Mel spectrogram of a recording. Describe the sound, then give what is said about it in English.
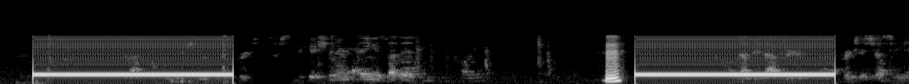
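Two long, steady telephone tones, each about two seconds, ring out loud on a phone line, with a recorded voice from the phone system speaking between them and a brief chirp just before the second tone. “Dialing.”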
